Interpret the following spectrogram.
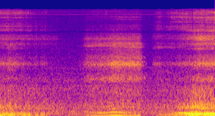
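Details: Sleeping Rhodesian Ridgeback named Georgia, worn out after doggy day camp, snores in deep rasping rumbles, each long inhale fading before the next swells up again.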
